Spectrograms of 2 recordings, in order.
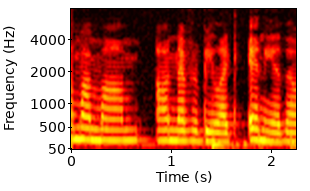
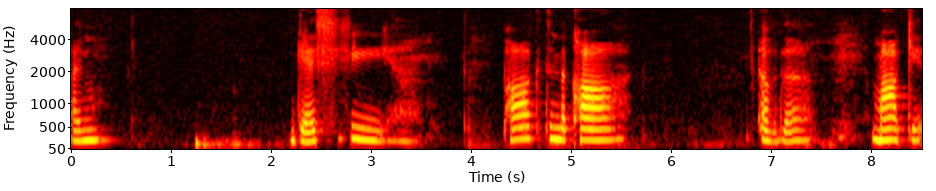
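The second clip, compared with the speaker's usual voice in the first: put-on Boston accent. Podcast co-host trying out a mock Boston accent. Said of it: "How's their accent?".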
